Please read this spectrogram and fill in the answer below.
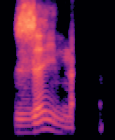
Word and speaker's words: زينب: Kalau tidak ada yang panjang ditekan di huruf pertama seperti Zainab ya za-nya ditekan.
